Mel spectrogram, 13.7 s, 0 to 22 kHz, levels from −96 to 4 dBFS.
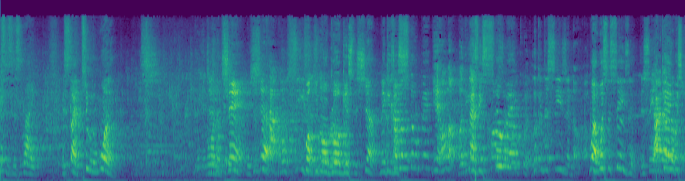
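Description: No technical faults can be heard anywhere in the signal.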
